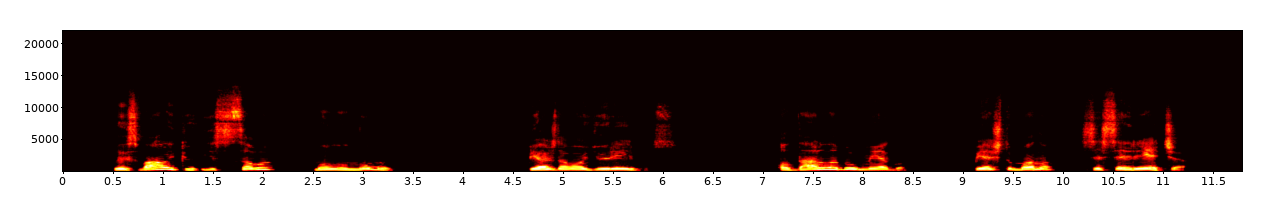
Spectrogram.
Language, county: Lithuanian, Vilnius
